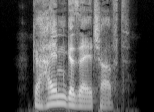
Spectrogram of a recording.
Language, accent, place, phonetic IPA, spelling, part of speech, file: German, Germany, Berlin, [ɡəˈhaɪ̯mɡəzɛlʃaft], Geheimgesellschaft, noun, De-Geheimgesellschaft.ogg
- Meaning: secret society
